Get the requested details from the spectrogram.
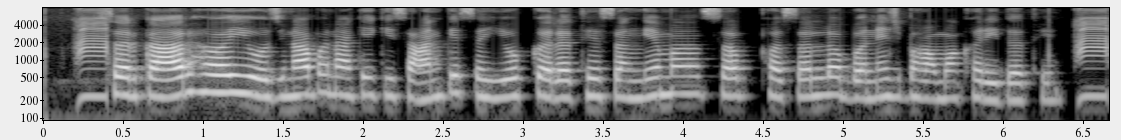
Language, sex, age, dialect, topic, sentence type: Chhattisgarhi, female, 18-24, Eastern, agriculture, statement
